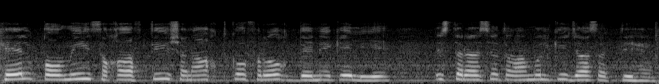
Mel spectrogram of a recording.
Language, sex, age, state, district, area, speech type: Urdu, male, 30-45, Delhi, North East Delhi, urban, spontaneous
